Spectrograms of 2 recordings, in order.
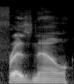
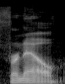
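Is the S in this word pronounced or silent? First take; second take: pronounced; silent. First: The S in the middle is pronounced. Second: The S in the middle is silent. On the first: The speaker calls it wrong. "some people call it a Fresnel" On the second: The speaker calls it right. "the correct correct pronunciation is Fresnel. I think the S is kind of silent there"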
